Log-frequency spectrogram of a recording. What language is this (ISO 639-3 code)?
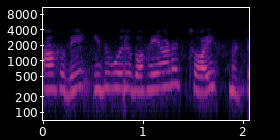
tam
